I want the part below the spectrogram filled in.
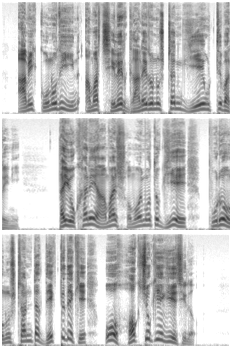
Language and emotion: Bengali, surprised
